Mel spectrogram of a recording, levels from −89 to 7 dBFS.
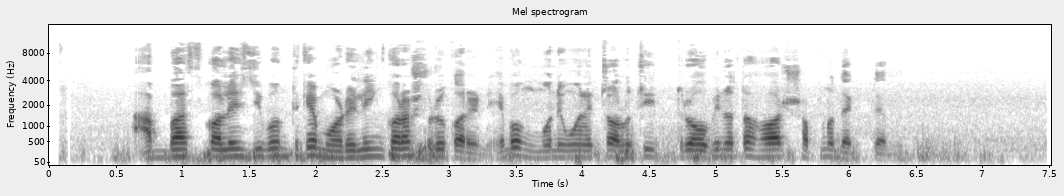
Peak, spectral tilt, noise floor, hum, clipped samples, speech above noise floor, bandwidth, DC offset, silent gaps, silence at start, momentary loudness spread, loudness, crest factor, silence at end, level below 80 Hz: -6 dBFS; -6 dB/octave; -57 dBFS; none; under 0.1%; 31 dB; 10.5 kHz; under 0.1%; none; 0.5 s; 11 LU; -26 LUFS; 20 dB; 0.9 s; -62 dBFS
